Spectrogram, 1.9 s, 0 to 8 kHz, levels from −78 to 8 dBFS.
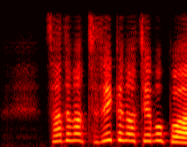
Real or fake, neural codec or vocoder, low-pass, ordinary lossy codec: fake; codec, 16 kHz, 0.2 kbps, FocalCodec; 7.2 kHz; none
